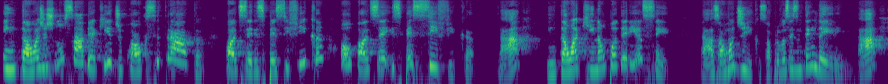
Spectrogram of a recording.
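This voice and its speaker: A woman teaching a grammar lesson for exam preparation, explaining step by step and often checking in with a quick "tá?". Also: sits high, big pitch swings, darkish tone, slightly rough, poor audio. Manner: explanatory, frequent "tá?" tag questions.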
